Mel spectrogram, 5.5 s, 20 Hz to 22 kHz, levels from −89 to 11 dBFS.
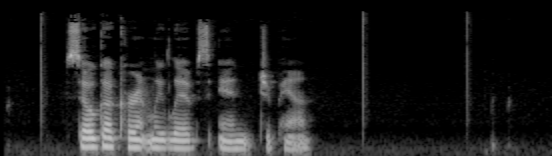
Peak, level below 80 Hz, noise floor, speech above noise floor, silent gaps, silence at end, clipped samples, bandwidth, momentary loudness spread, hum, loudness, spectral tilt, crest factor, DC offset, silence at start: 0 dBFS; -54 dBFS; -66 dBFS; 48 dB; none; 0.6 s; under 0.1%; 16.5 kHz; 24 LU; none; -19 LUFS; -4.5 dB/octave; 22 dB; under 0.1%; 0.65 s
